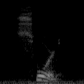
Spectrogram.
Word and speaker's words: sword: S-W-O-R-E is swore. Like, cross my heart, swore. Like, S-W-O-R-D, all of a sudden the W doesn't exist. It's a sword. – It's Sword. – W-O-R-D is word. – The W is silent.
